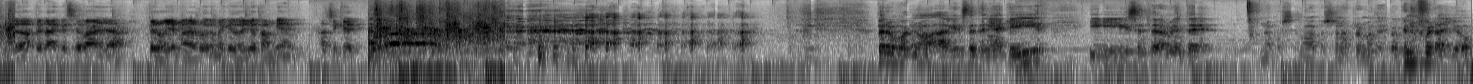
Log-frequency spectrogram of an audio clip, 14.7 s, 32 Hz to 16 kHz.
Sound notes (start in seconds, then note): 3.7 applause; 3.8 laugh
